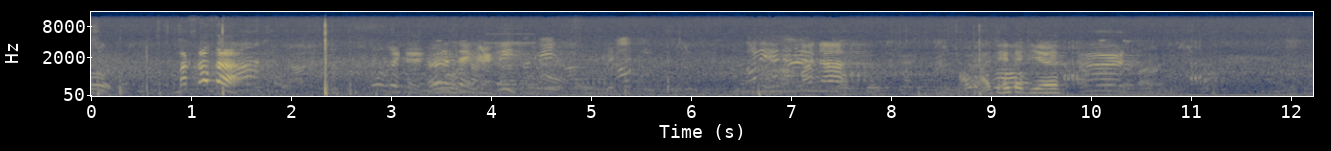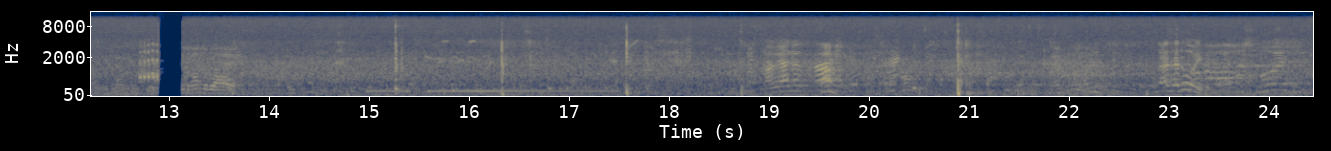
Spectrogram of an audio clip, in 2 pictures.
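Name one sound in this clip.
Young boys shout and call out across an open field.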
